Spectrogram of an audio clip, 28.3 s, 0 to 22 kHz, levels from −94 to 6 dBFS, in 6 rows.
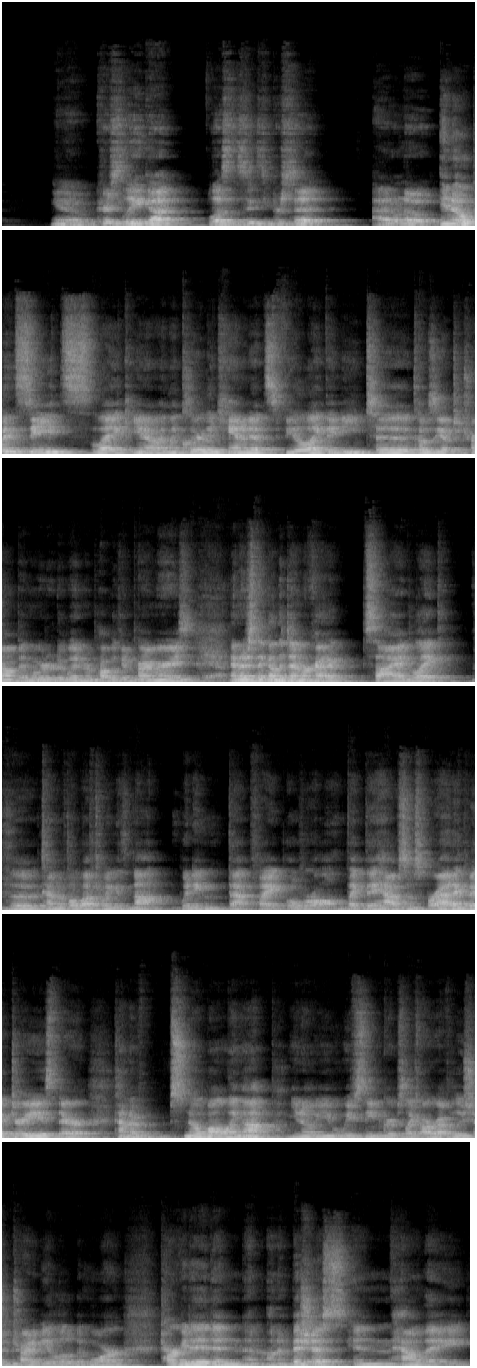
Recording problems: off-mic speech; far
room echo; noticeable; dies away in 0.5 s

